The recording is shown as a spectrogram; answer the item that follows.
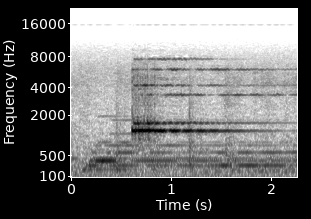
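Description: Black rotary desk telephone ringing: one ring of its bell starts about half a second in and lasts about a second.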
